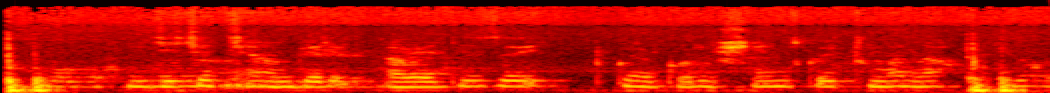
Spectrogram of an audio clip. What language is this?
Kinyarwanda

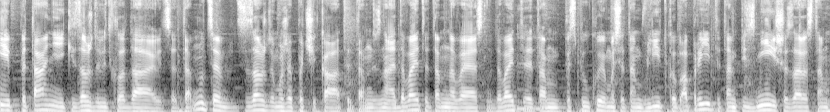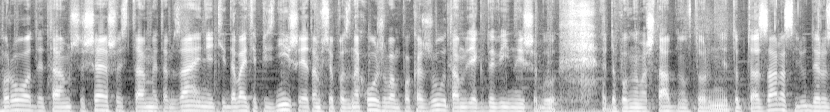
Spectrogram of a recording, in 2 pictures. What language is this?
Ukrainian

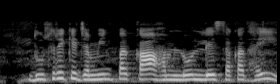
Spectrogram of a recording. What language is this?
Bhojpuri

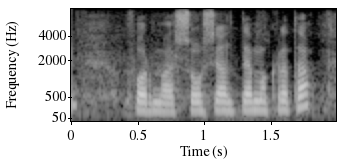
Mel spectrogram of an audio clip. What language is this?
Icelandic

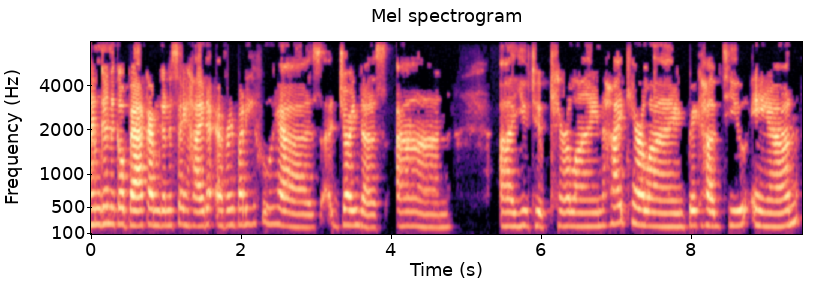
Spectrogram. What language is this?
English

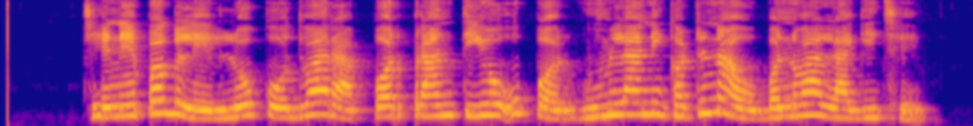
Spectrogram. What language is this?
Gujarati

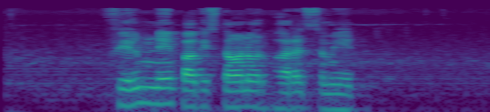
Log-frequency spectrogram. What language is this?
Urdu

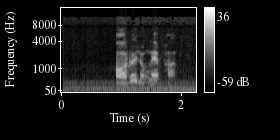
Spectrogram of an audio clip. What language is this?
Thai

